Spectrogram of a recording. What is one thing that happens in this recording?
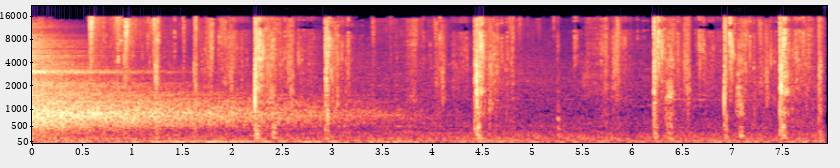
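Footsteps land and scuff on stone.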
